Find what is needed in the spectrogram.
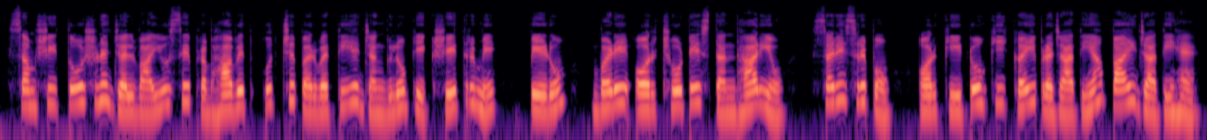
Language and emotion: Hindi, neutral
